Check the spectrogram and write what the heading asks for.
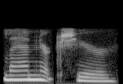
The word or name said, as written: Lanarkshire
